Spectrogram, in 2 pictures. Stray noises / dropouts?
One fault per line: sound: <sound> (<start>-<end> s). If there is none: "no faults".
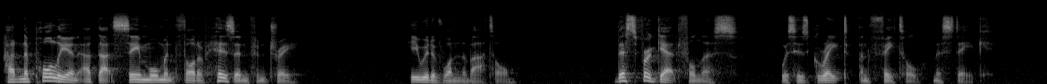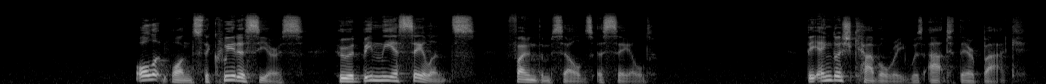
no faults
